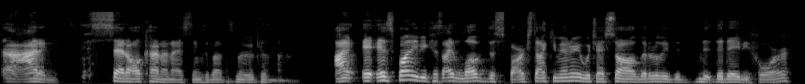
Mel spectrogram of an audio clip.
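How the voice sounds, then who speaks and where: A man's voice: mid-range voice, quick pace, bright, forceful tone, no echo, studio quality. A man hosting a film podcast in casual chat, enthusiastic and profane, rambling with restarts. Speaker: podcast host, film reviewer.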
